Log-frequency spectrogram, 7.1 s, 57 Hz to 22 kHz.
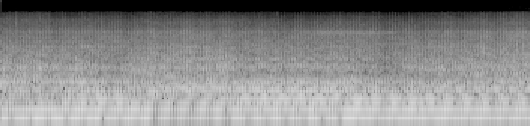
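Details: LG F14A8RD washer dryer running: heavy, fairly regular thumping near four a second over a steady motor drone, a loud knock of unknown cause.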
